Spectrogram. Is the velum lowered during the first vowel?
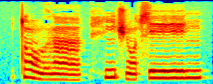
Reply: yes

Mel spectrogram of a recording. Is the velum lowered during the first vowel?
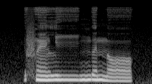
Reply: yes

